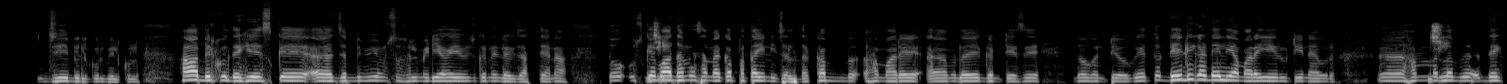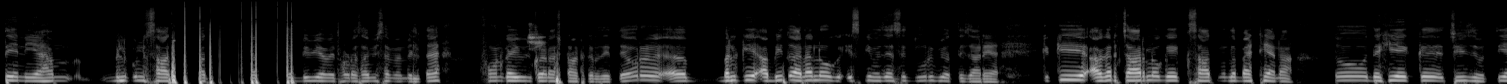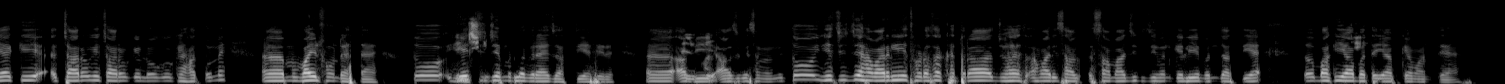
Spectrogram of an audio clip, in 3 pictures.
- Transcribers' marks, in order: static; in English: "यूज़"; in English: "डेली"; in English: "डेली"; in English: "रूटीन"; distorted speech; in English: "यूज़"; in English: "स्टार्ट"; other background noise
- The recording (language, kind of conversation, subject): Hindi, unstructured, क्या सोशल मीडिया ने मनोरंजन के तरीकों को बदल दिया है?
